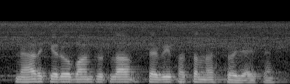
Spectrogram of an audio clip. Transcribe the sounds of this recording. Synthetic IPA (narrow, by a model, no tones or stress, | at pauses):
nəɦəɽkeɾobãnt͡ʃuʈlasebʱipʰəsəlnəsʈɦod͡ʒajt͡ʃʰe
